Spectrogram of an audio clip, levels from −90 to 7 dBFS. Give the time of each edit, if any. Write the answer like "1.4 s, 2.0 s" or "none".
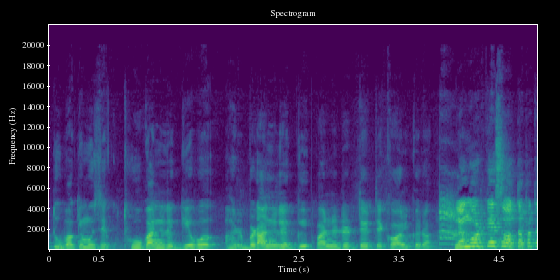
2.6 s, 3.8 s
